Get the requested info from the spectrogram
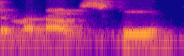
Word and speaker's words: Szymanowski: Yeah, Shimanowski. – Shimanowski, okay. – What? I told them it was Shimanowski. – Well, in Polish, the correct pronunciation is Szymanowski, but it was close.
